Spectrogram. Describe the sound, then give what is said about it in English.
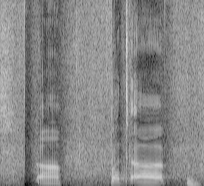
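Heavy rain pours down in a steady, dense hiss that fills the whole clip on a cold, dark, dreary day in Virginia, with a person speaking in short bursts over it. “It's a cold, dark, dreary day here in Virginia, just pouring down rain.”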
